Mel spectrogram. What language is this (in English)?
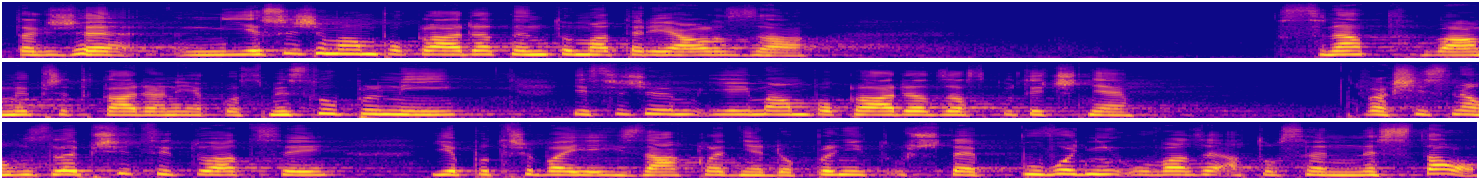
Czech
